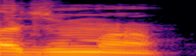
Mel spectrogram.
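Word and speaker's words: asthma: देखो वैसे इसको हम लोग अस्थमा बोलते हैं, कॉमन, ठीक है, लेकिन जो रियल प्रोनाउंसिएशन है इसका आप लोग गूगल भी कर सकते हो, डेट इज अजमा, लेकिन हम इसको बोल देते हैं अस्थमा।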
